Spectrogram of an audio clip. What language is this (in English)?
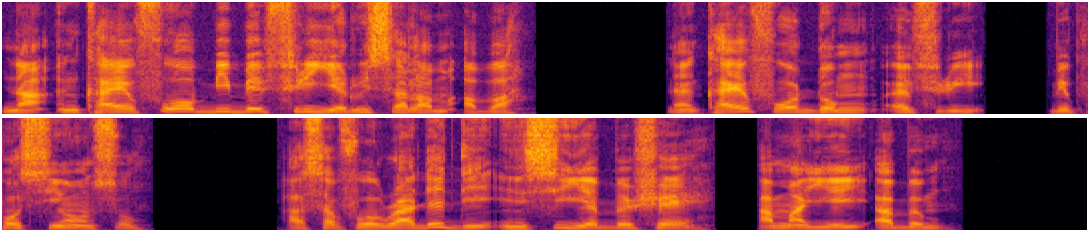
Akan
